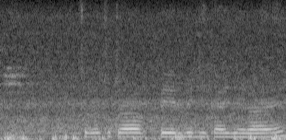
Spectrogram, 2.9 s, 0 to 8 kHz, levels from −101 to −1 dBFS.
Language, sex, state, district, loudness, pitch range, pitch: Hindi, female, Uttar Pradesh, Ghazipur, -29 LUFS, 210-220 Hz, 220 Hz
